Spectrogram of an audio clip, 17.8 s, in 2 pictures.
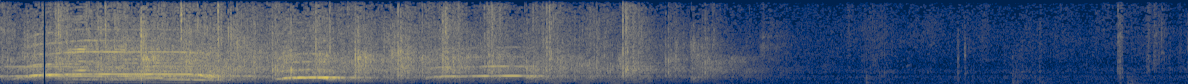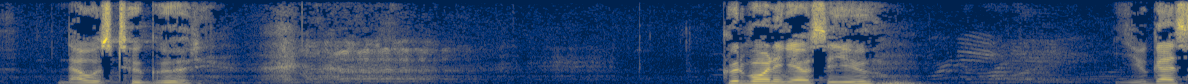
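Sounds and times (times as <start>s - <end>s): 
university chapel audience clapping: 0.0s - 6.0s
speech: 9.4s - 10.5s, 14.4s - 15.7s, 17.6s - 17.8s
laughter: 10.9s - 12.7s.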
